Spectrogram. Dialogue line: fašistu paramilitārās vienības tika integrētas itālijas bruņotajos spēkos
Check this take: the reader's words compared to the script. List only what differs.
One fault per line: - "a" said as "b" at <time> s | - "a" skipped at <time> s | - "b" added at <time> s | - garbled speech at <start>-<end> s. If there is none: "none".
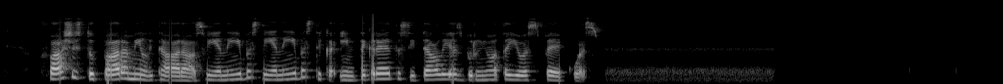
- "vienības" added at 2.7 s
